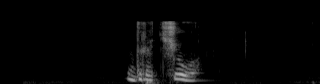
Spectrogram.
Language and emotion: Russian, angry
